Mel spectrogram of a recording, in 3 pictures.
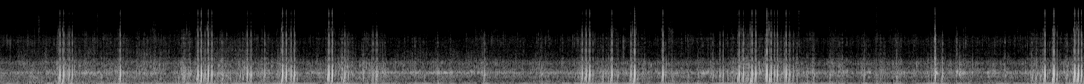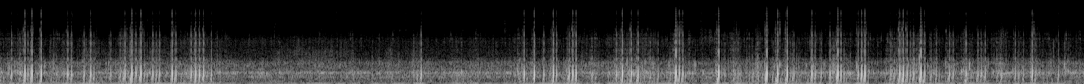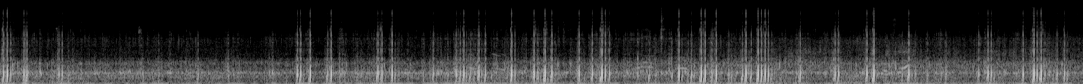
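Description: Something loose rattling inside a bike-mounted GoPro Hero3 housing while riding a dirt trail: rapid clicking clatter that comes in bursts a few seconds apart, over steady trail and wind noise.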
